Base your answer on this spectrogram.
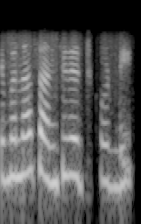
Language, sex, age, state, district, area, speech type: Telugu, female, 18-30, Telangana, Medak, urban, conversation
